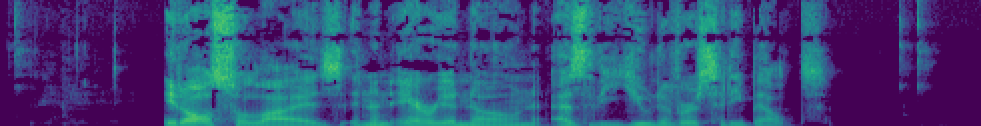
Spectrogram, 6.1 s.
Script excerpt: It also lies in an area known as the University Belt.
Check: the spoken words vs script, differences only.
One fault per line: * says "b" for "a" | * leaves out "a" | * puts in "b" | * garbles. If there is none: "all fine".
all fine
